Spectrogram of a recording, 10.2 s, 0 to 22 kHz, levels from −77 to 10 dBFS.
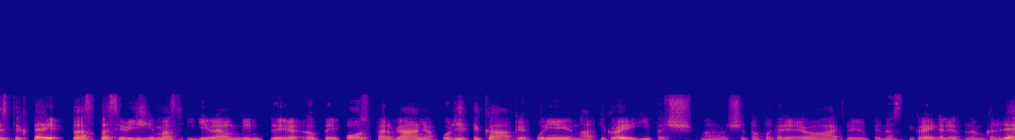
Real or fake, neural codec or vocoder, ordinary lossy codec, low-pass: fake; codec, 24 kHz, 0.9 kbps, WavTokenizer, small release; AAC, 48 kbps; 7.2 kHz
